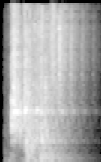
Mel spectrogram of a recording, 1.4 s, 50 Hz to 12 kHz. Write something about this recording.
Bowling strike from kyles's sound "bowling-alley-pins-serving-mechanism2".
pin, ball, strike, bowling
